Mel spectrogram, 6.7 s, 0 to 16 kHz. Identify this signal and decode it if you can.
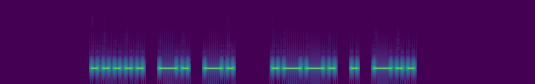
Morse code, heard as a keyed tone, about 17 wpm, 700 Hz. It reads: 5NN PED
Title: Ontario QSO Party Exchange 17wpm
